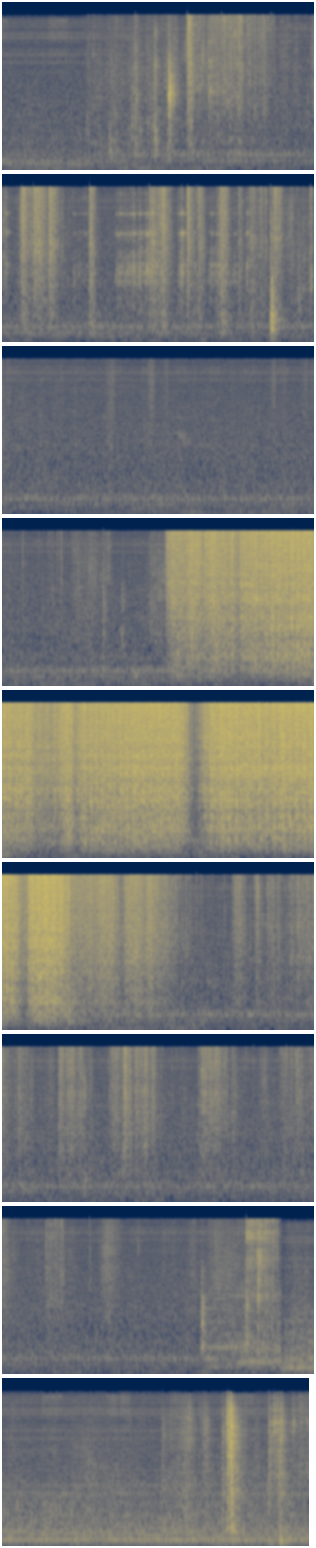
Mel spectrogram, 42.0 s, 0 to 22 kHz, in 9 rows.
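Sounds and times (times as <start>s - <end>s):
plastic bag crinkling: 2.5s - 9.4s, 16.4s - 33.9s.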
